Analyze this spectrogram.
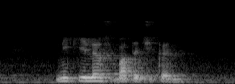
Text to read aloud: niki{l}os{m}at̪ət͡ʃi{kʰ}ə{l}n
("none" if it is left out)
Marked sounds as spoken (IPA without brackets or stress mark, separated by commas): l, b, k, none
